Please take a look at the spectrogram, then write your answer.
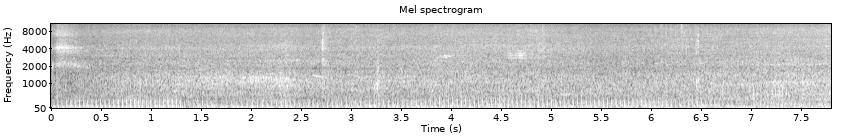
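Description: Night street traffic during a motorcycle ride in Davao, a loud, continuous engine and road roar with passing vehicles and wind buffeting close to the microphone.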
